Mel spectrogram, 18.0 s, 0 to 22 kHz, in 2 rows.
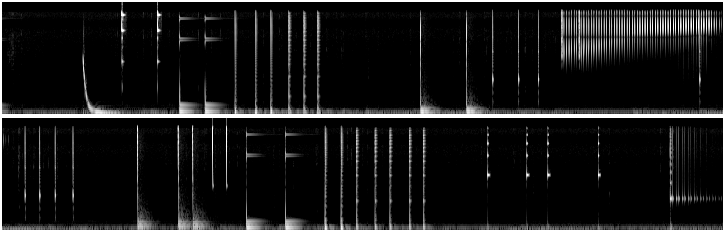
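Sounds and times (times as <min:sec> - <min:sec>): sharp ticks and clicks: 0:06.1 - 0:10.0, 0:11.2 - 0:12.1.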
